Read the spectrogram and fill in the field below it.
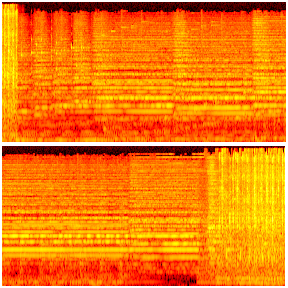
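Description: Sewing machine stitching in the ditch along apron fabric, a continuous close mechanical whir and rattle running almost the whole time, briefly pausing near the end before starting again.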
